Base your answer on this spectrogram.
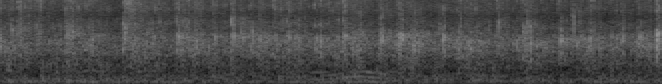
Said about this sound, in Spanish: Dele la gloria al Señor, dele el aplauso.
